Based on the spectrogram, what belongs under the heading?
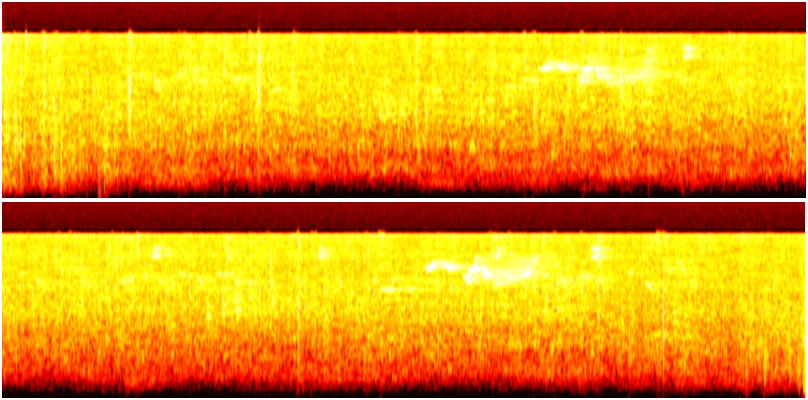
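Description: A small songbird singing a short high phrase twice, about seven seconds apart, over a steady even hiss of forest ambience.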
